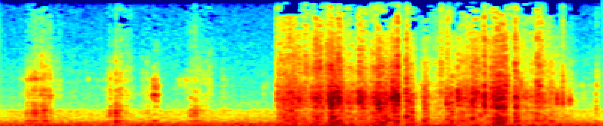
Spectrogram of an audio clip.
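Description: A person chewing a crunchy homemade tortilla chip: a few faint crunches, then a dense run of loud crackling crunches starting about two seconds in and lasting nearly two seconds.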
